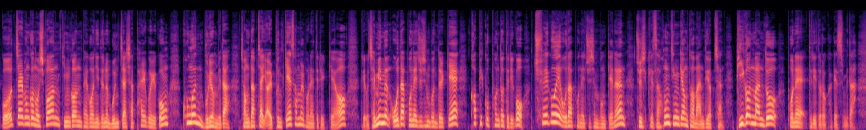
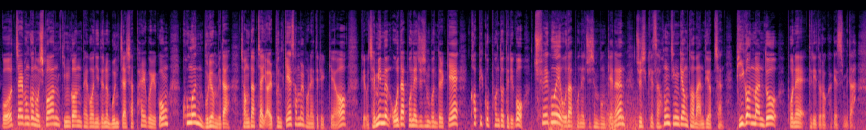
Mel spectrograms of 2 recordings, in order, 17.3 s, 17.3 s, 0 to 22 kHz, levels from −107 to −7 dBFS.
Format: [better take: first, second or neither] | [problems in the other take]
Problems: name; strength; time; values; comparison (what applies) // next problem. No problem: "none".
first | wind noise on the microphone; occasional gusts; 25 dB below the speech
